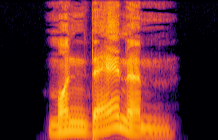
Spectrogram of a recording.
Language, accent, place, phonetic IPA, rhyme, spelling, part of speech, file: German, Germany, Berlin, [mɔnˈdɛːnəm], -ɛːnəm, mondänem, adjective, De-mondänem.ogg
- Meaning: strong dative masculine/neuter singular of mondän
